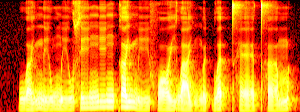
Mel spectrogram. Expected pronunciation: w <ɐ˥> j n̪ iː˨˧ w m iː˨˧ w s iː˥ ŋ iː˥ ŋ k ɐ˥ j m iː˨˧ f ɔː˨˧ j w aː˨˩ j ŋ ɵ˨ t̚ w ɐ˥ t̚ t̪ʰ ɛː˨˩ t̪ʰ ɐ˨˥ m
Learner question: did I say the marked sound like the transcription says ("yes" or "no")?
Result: no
